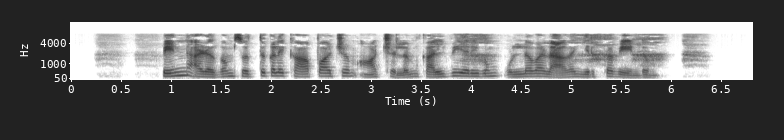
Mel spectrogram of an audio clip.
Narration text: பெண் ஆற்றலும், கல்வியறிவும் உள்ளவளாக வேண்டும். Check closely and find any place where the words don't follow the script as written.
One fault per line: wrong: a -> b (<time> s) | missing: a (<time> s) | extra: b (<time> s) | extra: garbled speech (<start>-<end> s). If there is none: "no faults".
extra: அழகும் சொத்துக்களைக் காப்பாற்றும் (1.2 s)
extra: இருக்க (5.1 s)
